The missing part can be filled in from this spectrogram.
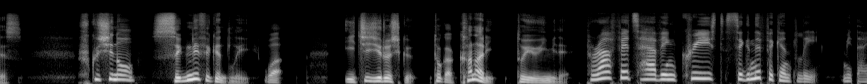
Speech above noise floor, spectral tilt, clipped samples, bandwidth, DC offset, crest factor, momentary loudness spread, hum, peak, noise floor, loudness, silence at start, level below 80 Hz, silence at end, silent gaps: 39 dB; -4.5 dB/octave; under 0.1%; 12 kHz; under 0.1%; 20 dB; 15 LU; none; 0 dBFS; -57 dBFS; -19 LUFS; 0 s; -48 dBFS; 0 s; none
